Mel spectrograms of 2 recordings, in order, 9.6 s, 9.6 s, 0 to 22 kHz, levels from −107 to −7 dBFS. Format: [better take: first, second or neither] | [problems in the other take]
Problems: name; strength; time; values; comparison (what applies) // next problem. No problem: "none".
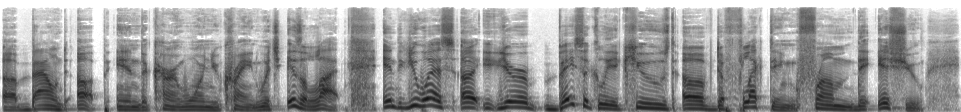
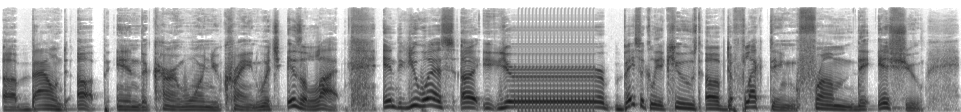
first | audio freezing; at 5 s for 1 s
